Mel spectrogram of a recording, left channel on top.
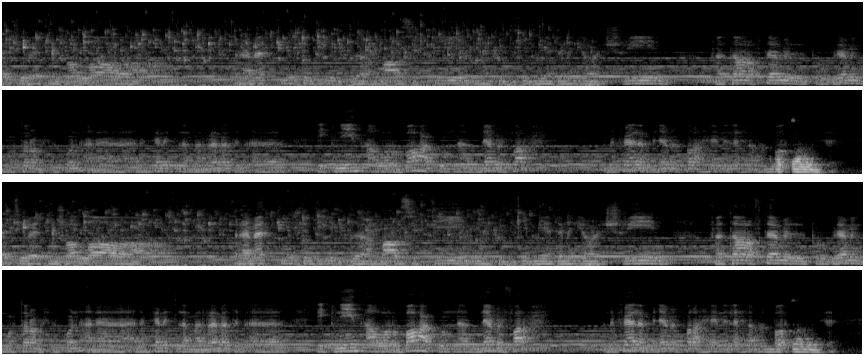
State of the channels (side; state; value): both; normal; correlation 0.65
